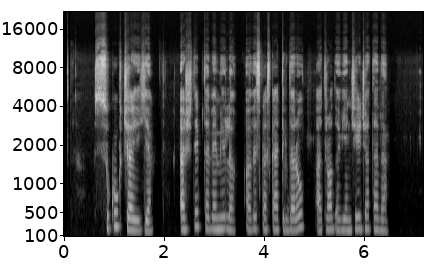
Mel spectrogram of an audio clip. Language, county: Lithuanian, Utena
